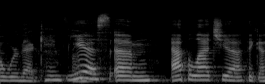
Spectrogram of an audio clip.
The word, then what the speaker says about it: Appalachia: Yes, Appalachia, I think I said it wrong the first time.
